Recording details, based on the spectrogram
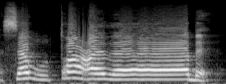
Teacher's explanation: سوط سین باریک طا موٹا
